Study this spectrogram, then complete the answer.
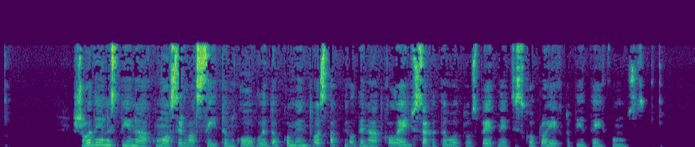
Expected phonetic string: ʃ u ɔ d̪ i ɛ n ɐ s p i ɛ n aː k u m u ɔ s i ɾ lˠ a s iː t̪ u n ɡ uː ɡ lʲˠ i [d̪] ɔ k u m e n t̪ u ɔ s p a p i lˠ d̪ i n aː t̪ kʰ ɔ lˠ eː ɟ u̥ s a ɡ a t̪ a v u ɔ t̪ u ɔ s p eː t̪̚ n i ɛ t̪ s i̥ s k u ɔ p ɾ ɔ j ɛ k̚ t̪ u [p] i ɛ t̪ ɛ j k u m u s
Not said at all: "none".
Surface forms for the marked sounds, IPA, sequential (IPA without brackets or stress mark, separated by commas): d̪, p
